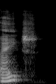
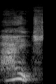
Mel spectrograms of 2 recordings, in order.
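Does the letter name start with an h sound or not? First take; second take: no h; h sound. First: It begins with no h sound. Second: It begins with a breathy h sound. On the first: The speaker calls it wrong. "it's not H" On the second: The speaker calls it right. "you gotta breathe on that"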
